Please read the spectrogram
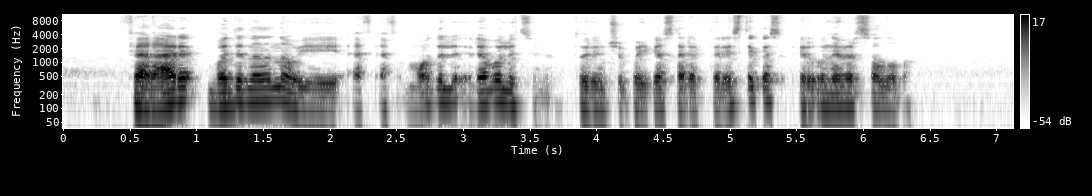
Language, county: Lithuanian, Kaunas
